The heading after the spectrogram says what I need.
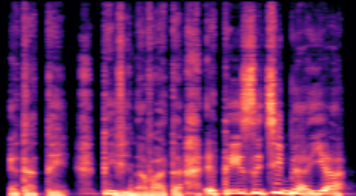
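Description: A woman voicing a frightened young girl who has grown horns, sobbing and pleading in a high, strained voice. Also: expressive, quick pace, mellow, husky, no echo, studio quality. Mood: distraught. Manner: sobbing, pleading, rising to shrieks.

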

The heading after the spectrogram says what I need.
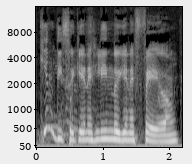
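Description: A woman with an Argentine Rioplatense Spanish accent speaks at an unhurried pace in a warm, medium-pitched voice. She hosts a school radio show, chatting casually with schoolchildren and coaxing them along with encouraging questions.

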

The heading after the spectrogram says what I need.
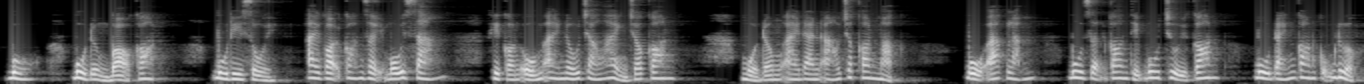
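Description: A woman's voice: mid-range voice, breathy edge, natural voice. A woman voicing a grieving young son who wails and then turns harsh and violent in an audio story. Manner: wailing, then harsh and shouting.

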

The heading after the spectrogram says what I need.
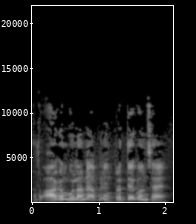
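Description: A man's voice: fairly high pitch, sing-song, fairly quick, mellow. A middle-aged man teaching a grammar class, explaining patiently and quizzing his students. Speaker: Sanskrit teacher.

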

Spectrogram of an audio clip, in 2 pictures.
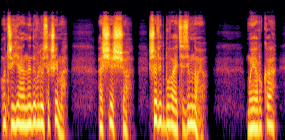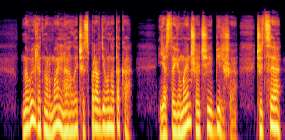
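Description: A brisk, analytical young woman reasons aloud in quick questions, as a male reader puts her on. Her voice sits a little higher than plain speech, in a dry, close recording. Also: a little mellow, husky, no room sound. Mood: puzzled.

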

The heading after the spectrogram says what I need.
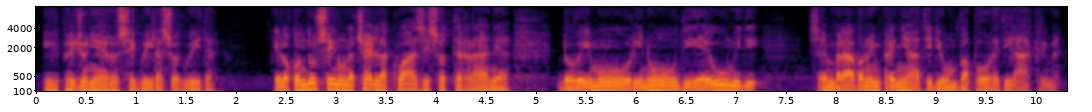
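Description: A man narrating a classic novel in a scripted literary style, slowing for dramatic moments, recorded in a studio. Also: low voice, dark tone, slightly rough, faint music behind. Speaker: audiobook narrator.

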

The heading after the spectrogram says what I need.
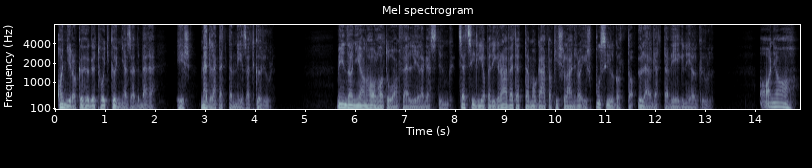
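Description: A man's voice: extremely low pitch, darkish tone, husky. A man narrating a novel in the first person, telling the story expressively as an audiobook reader.

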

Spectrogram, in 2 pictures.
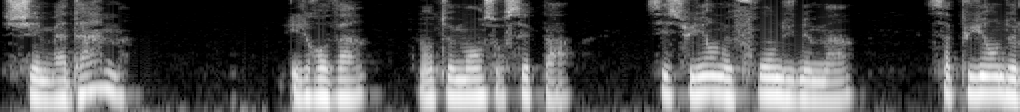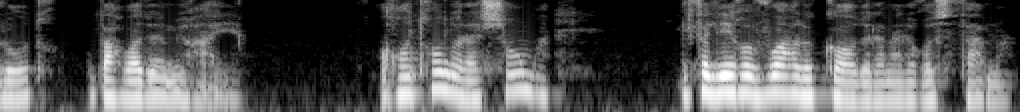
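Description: Husky low-voiced woman narrator. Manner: measured, expressive reading. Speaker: audiobook narrator. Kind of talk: literary audiobook narration.

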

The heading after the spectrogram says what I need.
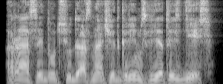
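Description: A shifty, nervous mercenary in an audiobook, read by a man, hurrying out his wheedling suggestions. The voice stays deep and the recording is dry and close. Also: darkish tone, husky, dry recording. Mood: scheming. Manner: wheedling, hurried.

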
